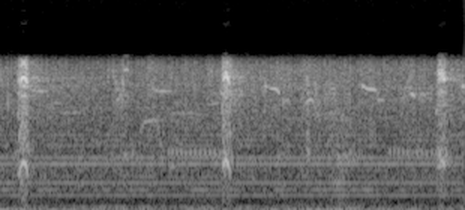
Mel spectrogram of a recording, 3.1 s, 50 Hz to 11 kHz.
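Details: Lilac-breasted roller at Gowrie dam waterhole, Djuma Game Reserve, Sabi Sand, South Africa, 06:38 on 05/08/21, via live waterhole camera: three short, harsh, rasping notes about 1.5 seconds apart, over a low rumble and steady electrical hum.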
